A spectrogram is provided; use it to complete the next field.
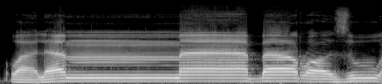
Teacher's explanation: Huruf ra, kemudian dia memiliki tanda baca fathah nih baris satu ke atas ini tanda baca fathah. Maka huruf ra yang memiliki tanda baca fathah maka dia dibaca tebal, dibaca tafkhim sehingga pangkalisan kita itu naik terangkat ke atas ketika kita mengucapkannya.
